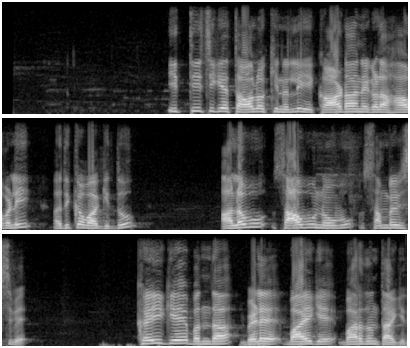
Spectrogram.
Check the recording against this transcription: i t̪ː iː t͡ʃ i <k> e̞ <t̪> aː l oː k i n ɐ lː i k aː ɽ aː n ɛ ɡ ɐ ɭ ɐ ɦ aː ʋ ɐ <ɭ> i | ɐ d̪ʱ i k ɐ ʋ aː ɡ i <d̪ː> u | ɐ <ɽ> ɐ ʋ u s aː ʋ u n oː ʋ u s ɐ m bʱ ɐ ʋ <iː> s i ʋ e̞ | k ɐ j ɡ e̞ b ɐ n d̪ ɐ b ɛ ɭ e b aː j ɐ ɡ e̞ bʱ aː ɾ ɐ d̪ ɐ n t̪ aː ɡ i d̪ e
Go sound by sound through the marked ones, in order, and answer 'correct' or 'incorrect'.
incorrect: ɡ, correct, correct, correct, incorrect: l, incorrect: i

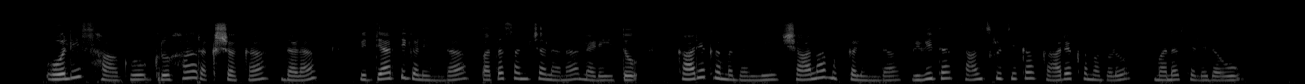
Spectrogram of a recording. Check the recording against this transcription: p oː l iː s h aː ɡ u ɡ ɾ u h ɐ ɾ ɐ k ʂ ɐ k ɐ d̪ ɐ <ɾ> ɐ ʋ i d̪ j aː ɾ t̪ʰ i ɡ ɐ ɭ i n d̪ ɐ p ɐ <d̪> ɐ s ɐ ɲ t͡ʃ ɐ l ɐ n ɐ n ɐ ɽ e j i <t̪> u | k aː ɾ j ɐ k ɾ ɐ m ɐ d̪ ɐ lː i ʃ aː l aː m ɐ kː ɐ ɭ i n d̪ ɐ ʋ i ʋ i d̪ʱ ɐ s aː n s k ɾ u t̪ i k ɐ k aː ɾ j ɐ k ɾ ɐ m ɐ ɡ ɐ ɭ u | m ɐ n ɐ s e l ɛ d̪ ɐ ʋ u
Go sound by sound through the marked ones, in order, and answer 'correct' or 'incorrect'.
incorrect: ɭ, incorrect: t̪, correct

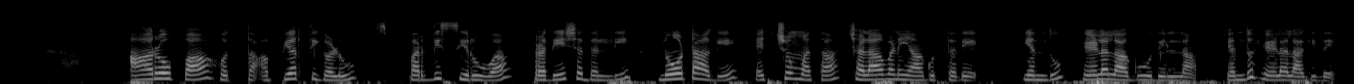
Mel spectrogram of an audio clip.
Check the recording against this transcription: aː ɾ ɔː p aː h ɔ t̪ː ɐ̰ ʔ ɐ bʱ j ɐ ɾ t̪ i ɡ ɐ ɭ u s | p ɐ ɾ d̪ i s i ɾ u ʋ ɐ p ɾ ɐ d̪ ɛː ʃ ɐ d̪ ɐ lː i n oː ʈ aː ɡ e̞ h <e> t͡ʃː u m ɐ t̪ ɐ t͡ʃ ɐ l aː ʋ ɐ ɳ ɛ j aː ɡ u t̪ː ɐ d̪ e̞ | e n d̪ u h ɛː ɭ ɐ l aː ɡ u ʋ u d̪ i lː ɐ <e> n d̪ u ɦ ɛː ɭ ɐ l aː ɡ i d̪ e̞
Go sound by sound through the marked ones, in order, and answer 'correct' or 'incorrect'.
correct, correct

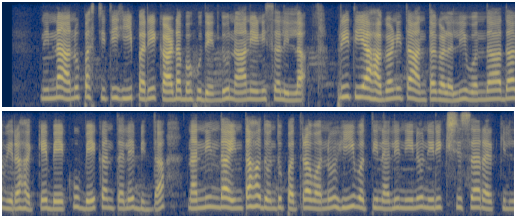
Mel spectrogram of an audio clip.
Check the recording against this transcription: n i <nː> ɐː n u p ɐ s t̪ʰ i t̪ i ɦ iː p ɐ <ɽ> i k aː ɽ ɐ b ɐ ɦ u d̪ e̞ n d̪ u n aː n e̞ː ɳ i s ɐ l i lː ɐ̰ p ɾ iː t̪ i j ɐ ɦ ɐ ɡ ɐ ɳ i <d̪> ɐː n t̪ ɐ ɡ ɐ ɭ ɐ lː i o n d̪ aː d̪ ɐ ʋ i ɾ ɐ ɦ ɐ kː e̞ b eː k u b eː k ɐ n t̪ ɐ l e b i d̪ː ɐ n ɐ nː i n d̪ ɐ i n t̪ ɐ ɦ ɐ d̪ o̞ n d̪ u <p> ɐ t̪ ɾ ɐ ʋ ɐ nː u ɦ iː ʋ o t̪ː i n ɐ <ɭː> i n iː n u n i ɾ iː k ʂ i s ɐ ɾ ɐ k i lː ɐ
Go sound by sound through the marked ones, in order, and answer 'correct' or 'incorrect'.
correct, incorrect: ɾ, incorrect: t̪, correct, incorrect: lː

